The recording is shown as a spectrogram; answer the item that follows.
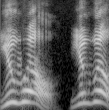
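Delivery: loud, high-pitched, shrill urgent insistence. Retelling a radio caller's demand to fetch father: imitating an urgent voice. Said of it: "I could just hear the urgency in his voice".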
